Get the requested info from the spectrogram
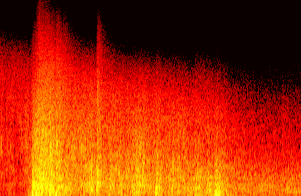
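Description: A loud thunderclap about a second in and a sharp crack at about two seconds, then rolling thunder that slowly fades, over a steady hiss of rain.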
